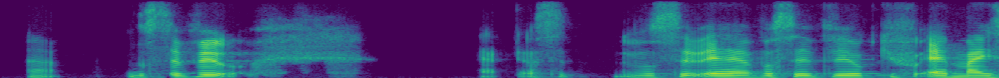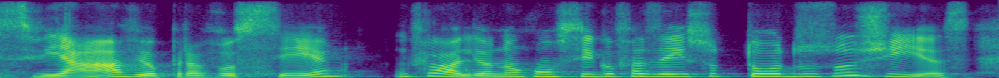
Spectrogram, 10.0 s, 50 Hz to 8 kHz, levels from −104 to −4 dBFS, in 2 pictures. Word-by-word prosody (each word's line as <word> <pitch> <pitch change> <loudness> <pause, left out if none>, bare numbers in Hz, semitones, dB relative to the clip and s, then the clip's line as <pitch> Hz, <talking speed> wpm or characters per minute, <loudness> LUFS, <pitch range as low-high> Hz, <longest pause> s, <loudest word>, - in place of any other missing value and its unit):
É, - - -15 0.4
você 195 - -9
vê 200 +2 +2
o - - -2 1.3
é - - -19
assi 195 - -16 0.3
você 180 0 -7
eh, 180 -2 +2
você 185 +2 -6
vê 180 0 -4
o 180 - -4
que 180 +1 -17
f - - -12
é - - +5
mais 170 -1 -1
viável 185 +2 +5
pra 180 -2 -3
você 180 +3 -2 0.3
e 250 - -7
falar: 275 +1 0
"Olha, 190 -1 +2
eu 190 - -1
não 210 +2 -3
consigo 235 +1 -1
fazer 245 -1 0
isso 245 +2 -3
todos 260 0 +1
os 320 0 -2
dias", 230 - -2
195 Hz, 175 wpm, -23 LUFS, 180-245 Hz, 1.3 s, é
